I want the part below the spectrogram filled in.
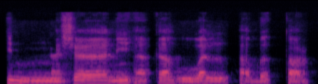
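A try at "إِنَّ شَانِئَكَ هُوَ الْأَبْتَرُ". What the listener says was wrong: Ta tipis abtar.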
